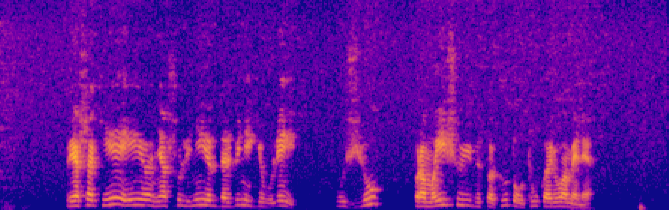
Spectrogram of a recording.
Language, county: Lithuanian, Šiauliai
